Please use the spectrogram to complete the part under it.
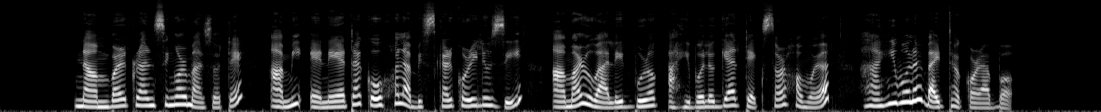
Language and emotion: Assamese, happy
